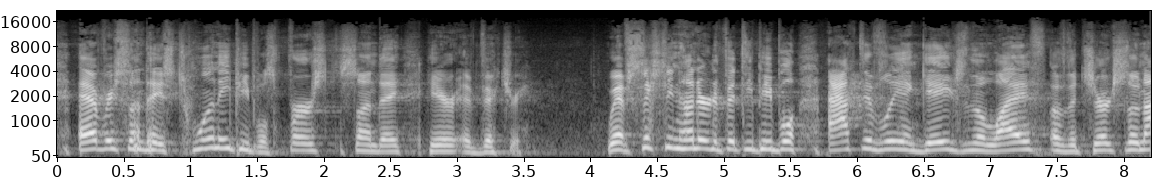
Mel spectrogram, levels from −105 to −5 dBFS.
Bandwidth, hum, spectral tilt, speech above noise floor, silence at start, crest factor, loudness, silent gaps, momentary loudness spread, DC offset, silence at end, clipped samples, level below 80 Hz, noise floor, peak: 16.5 kHz; none; -3.5 dB/octave; 35 dB; 0 s; 22 dB; -22 LUFS; none; 8 LU; under 0.1%; 0 s; under 0.1%; -64 dBFS; -57 dBFS; 0 dBFS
